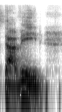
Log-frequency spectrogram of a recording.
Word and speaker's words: David: name of David uh yes it's spelled David but he's from Spain so it's David I met him at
